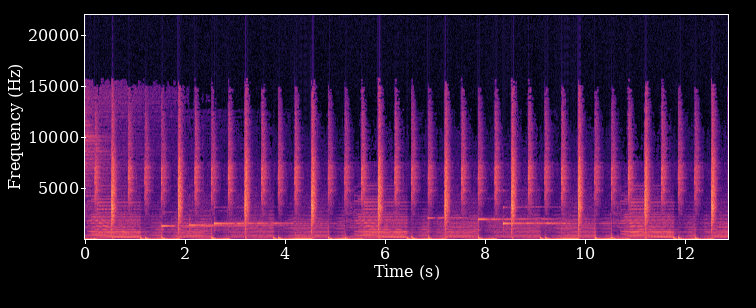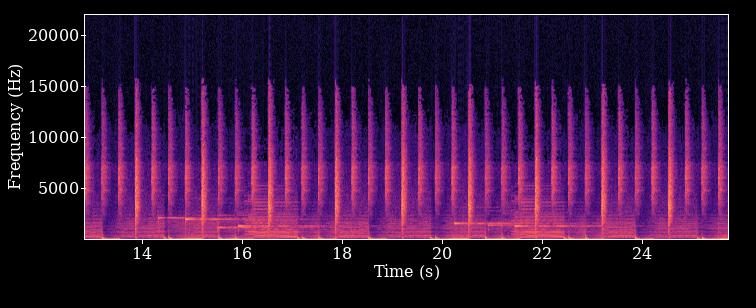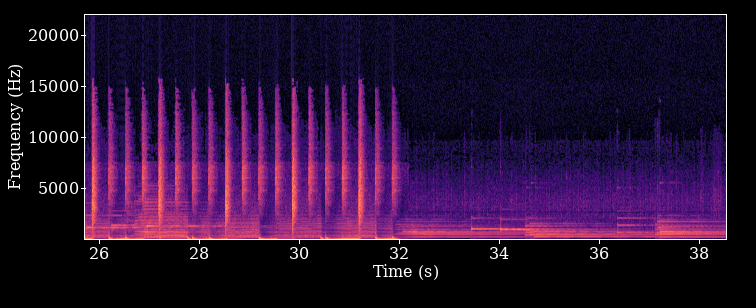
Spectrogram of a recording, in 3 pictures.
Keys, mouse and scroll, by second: 1.4 right click, 2.7 right click, 3.0 double click, 3.8 right click, 4.3 right click, 4.8 double click, 6.2 alt+shift+middle click, 7.1 alt+shift+middle click, 9.9 ctrl+d, 11.0 ctrl+d, 11.9 ctrl+d, 12.9 q, 13.6 a, 14.1 ctrl+d, 15.6 ctrl+d, 16.7 c, 17.6 double click, 22.8 middle click, 28.1 middle click, 28.2 middle click, 31.6 middle click.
